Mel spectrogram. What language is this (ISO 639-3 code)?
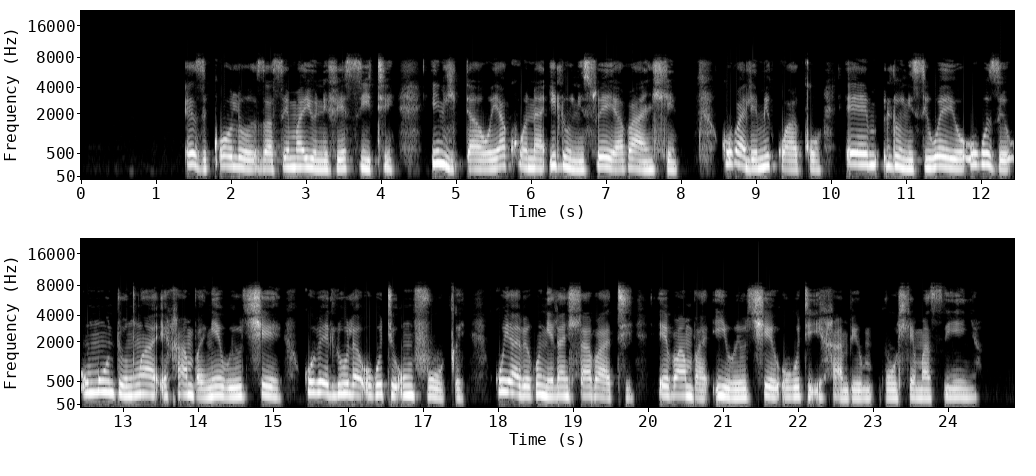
nde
